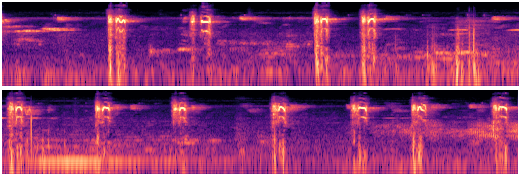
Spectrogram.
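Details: Female orange-headed thrush in full voice, prompting males to respond and come into breeding condition; a brisk series of about fourteen sharp, high clicking notes, some in quick pairs, with brief thin whistles between them.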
